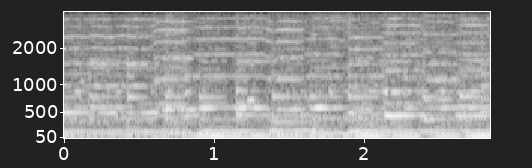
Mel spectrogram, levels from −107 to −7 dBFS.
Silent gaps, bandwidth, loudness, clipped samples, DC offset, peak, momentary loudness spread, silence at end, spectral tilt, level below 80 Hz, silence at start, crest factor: none; 4 kHz; -18 LUFS; under 0.1%; 0.2%; -4 dBFS; 3 LU; 0 s; -10.5 dB/octave; -22 dBFS; 0 s; 12 dB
